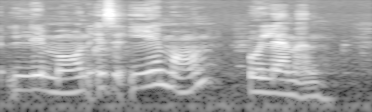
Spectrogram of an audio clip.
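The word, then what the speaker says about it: Limón: Is it Limon or Lemon? It's pronounced L-I-M-O-N. So I'm going to say Limon or Limon. Sounds weird.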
